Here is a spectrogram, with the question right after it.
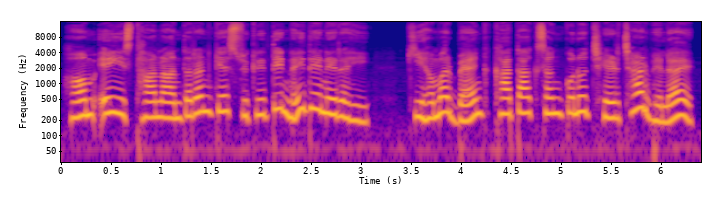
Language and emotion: Maithili, fearful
